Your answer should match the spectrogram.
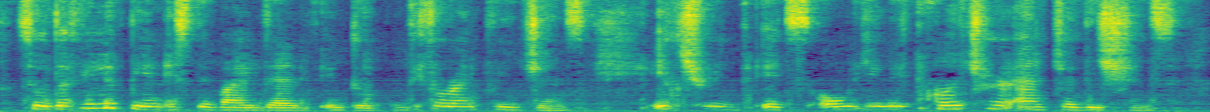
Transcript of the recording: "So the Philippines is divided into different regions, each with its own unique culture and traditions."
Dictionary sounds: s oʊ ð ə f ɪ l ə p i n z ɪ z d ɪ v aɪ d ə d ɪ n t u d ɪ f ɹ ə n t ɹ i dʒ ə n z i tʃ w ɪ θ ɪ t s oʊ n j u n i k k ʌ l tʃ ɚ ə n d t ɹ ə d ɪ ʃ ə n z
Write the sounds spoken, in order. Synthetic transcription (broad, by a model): s oʊ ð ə f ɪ l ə p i n ɪ s d ɪ v aɪ d ə d ɪ n t u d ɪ f ɹ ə n t ɹ i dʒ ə n s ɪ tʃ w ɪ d ɪ t s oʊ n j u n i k k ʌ l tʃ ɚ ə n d t ɹ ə d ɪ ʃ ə n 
